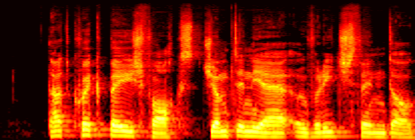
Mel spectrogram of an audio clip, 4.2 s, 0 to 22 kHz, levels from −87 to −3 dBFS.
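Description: Listening to this speech recording, nothing stood out as a technical problem at any point.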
